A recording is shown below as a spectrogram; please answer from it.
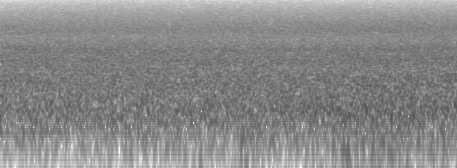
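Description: Roadside waterfall in Uttarakhand during the monsoon, water spilling down from above onto the road; a steady, loud, broadband rush of falling water fills the whole stretch without a break, with no voices.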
